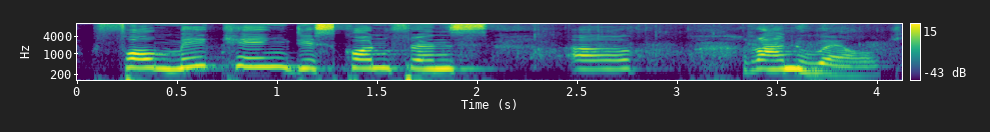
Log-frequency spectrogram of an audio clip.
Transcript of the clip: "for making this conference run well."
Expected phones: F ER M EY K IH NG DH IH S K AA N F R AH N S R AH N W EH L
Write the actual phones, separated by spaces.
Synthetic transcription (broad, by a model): F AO M EY K IH NG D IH S K AA N F R AH N S R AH N W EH L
